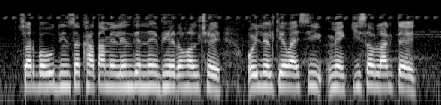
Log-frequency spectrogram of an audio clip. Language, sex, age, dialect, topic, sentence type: Maithili, male, 36-40, Southern/Standard, banking, question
